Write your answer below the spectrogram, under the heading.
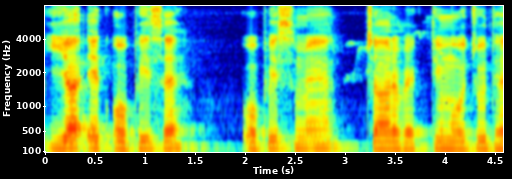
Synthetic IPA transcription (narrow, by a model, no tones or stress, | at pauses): jaʔeːkɔːpʰɪsɦɛː | ɔːpʰɪsmẽt͡ʃaːɾʋjək̚t̪imɔːd͡ʒuːd̪ɦɛ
